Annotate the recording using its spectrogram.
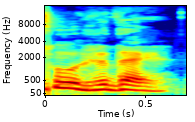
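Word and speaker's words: সুহৃদয়: मराठी में ह में अंदर जो ऐसे र लिखते हैं, जो हृदय में इस्तेमाल होता है जो शब्द, उसका उच्चारण री नहीं होता, रू होता है।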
